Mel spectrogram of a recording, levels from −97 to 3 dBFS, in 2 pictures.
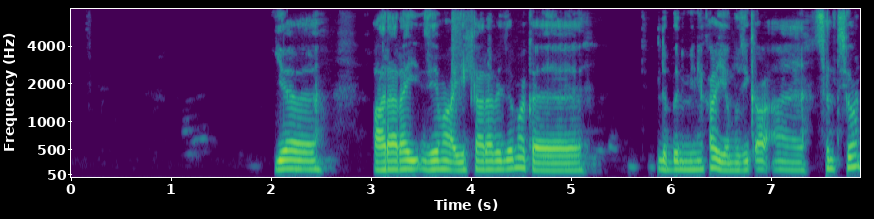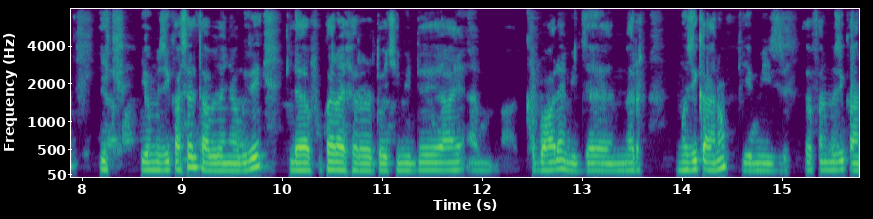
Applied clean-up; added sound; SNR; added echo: none; none; none; none.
